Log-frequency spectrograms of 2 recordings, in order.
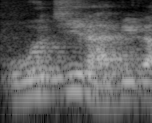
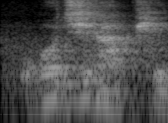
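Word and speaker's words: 오지랖이: 우리 어머님은 오지라비가 아니라 여기 모음으로 시작되는 형식 형태를 만났으니까 무엇이 일어나지 않고 음절의 끝을 법칙이 일어나지 않으니까 피읍 그대로 살죠. 우리 어머님은 오지라피 넓으셔서 오지라피라고 발음을 해줘야 되겠죠.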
